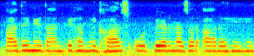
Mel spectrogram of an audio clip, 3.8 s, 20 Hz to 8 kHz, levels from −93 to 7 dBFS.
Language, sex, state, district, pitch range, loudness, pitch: Hindi, female, Punjab, Fazilka, 215-225 Hz, -16 LUFS, 220 Hz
